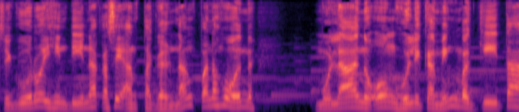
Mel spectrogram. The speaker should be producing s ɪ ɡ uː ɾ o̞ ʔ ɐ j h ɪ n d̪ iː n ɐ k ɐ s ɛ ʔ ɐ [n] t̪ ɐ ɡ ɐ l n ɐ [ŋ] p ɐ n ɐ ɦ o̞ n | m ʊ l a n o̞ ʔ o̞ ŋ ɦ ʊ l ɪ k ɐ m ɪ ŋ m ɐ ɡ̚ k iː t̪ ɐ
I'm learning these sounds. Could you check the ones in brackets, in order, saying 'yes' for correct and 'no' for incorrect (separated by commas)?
no, yes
